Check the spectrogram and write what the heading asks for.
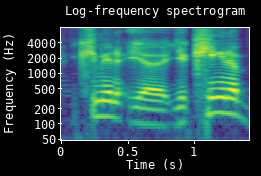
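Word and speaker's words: Yaquina: Talks about five radio stations owned by Yakuna. I guess you'd pronounce it. It's Yakuina. Wakania Bay Communications. – Yeah, Yakuna Bay Communications. – Yakuna, okay.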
